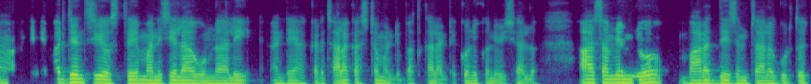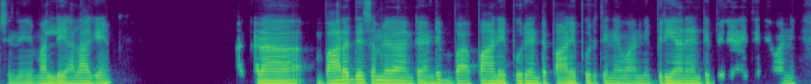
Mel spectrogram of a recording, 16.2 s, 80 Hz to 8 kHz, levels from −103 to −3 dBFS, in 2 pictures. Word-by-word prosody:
ఆ! - - -3 0.5
ఎమర్జెన్సీ 130 0 +3
వస్తే 120 +2 -1 0.2
మనిషి 105 +1 +1
ఎలా 110 0 +4 0.2
ఉండాలి. 100 0 +1 0.3
అంటే 105 0 -4
అక్కడ 100 0 -8
చాలా 95 +3 +1
కష్టమండి 100 -4 -3
బతకాలంటే 85 -1 -7
కొన్ని 100 -2 0
కొన్ని 90 -1 -5
విషయాల్లో. 85 -1 -7 0.5
ఆ - - +5
సమయంలో 125 -1 +5 0.4
భారతదేశం 105 0 +2
చాలా 100 0 +2
గుర్తొచ్చింది. 95 -1 -4 0.2
మళ్ళీ 100 0 +2
అలాగే 100 -1 +1 1.4
అక్కడ 105 -1 -2 0.6
భారతదేశంలో 115 +1 +3
ఎలా 110 -1 +3
అంటే 105 0 -1
అండి. 100 +4 0
బ - - -17 0.2
పానీ 105 -1 +3
పూరి 105 -1 +1
అంటే 100 0 -1
పానీ 100 +1 +2
పూరి 100 -1 -1
తినేవాడిని. 95 -1 -2
బిర్యానీ 105 -1 +2
అంటే 100 +1 -2
బిర్యానీ 100 0 -9
తినేవాడిని. 95 +1 -10
100 Hz, 135 wpm, -21 LUFS, 95-110 Hz, 1.4 s, ఆ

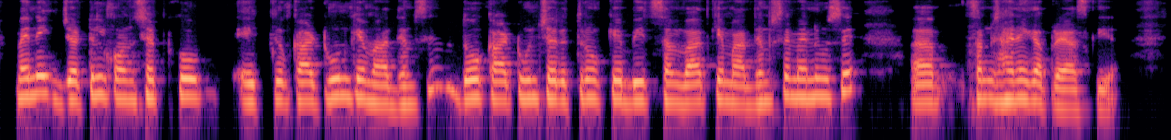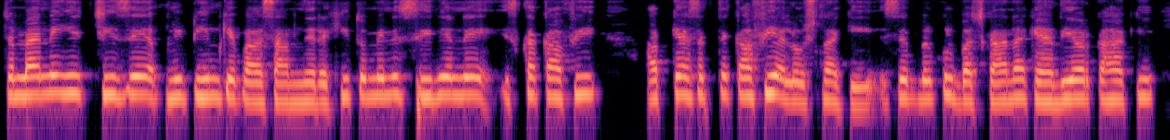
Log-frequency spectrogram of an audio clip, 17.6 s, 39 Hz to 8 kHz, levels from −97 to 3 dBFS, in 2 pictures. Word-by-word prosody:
मैंने 205 +3 +5
एक 225 -5 -1
जटिल 185 +4 +2
कांसेप्ट 190 0 -1
को 205 -1 +6 0.4
एक 165 +1 -2
कार्टून 185 +3 +1
के 195 -1 +2
माध्यम 155 -1 -1
से 265 - -6 0.2
2 190 +1 +5
कार्टून 180 +2 0
चरित्रों 185 +1 0
के 190 - +3
बीच 175 0 +2
संवाद 165 -1 +1
के 185 - 0
माध्यम 160 +1 -2
से 215 - 0
मैंने 200 0 +1
उसे 200 +5 +1 0.5
अ, 165 0 +3 0.3
समझाने 185 0 +1
का 175 - +3
प्रयास 135 -3 -1
किया। 130 - -7 0.5
जब 210 - +2
मैंने 220 +2 +5
ये 230 0 +2
चीज़ें 220 0 +3
अपनी 200 0 0
टीम 200 0 +3
के 200 - +5
पास 170 -1 +2
सामने 170 0 -1
रखी 165 +4 -2
तो 205 - +4
मेरे 210 +1 +1
सीनियर 210 0 +1
ने 215 +1 +3 0.2
इसका 205 +3 -2
काफ़ी, 220 +3 -1 0.4
आप 190 0 -2
कह 220 -1 +4
सकते 210 +1 -3
हैं - - -10
काफ़ी 210 +2 +4
आलोचना 175 -2 -1
की। 150 -1 -5
इसे 170 +4 0
बिल्कुल 185 +3 0
बचकाना 175 +2 +1
कह 170 -1 +3
दिया 185 +3 +4
और 190 - +1
कहा 185 0 +1
कि 200 0 -3
190 Hz, 195 wpm, -23 LUFS, 170-205 Hz, 0.5 s, को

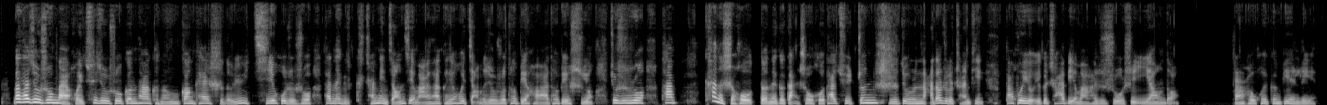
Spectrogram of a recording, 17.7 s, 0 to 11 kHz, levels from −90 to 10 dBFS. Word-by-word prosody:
那 345 0 +9
她 350 +1 +11
就 335 -1 +7
是 310 - +8
说 290 0 +5
买 260 -11 +7
回 170 0 -1
去 275 +9 -4
就 250 - +1
是 - - -8
说 240 -1 +1
跟 230 +1 +1
她 235 -1 +1
可 205 -2 -7
能 180 +2 -6
刚 225 +1 +1
开 225 +2 -3
始 200 -6 -8
的 165 - -7
预 245 +6 -2
期， 235 +4 -1
或 240 -1 +1
者 180 - -2
说 195 +2 -2 0.2
它 240 - -1
那 225 0 -3
个 190 -3 -6 0.2
产 210 +3 -2
品 235 -5 +1
讲 185 +5 -1
解 260 +3 -1
嘛， 155 +2 -4
他 195 +1 -1
肯 195 -1 -6
定 220 +2 -2
会 230 -1 -1
讲 - - -6
得 160 - -7
就 185 - -3
是 - - -7
说 195 0 -1
特 230 +4 -6
别 195 -1 -1
好 195 -2 -7
啊、 - - -2
特 210 +4 -6
别 185 -1 -1
实 185 - -7
用。 170 -2 -3 0.2
就 270 0 +3
是 255 0 +1
说 260 -1 +4 0.2
她 285 -3 +3 0.4
看 455 -5 +4
的 - - +7
时 195 - 0
候 185 -2 +5
的 180 -3 +3
那 185 +2 +1
个 195 +1 +1
感 185 -1 0
受 195 +1 -1
和 190 0 0
她 220 +1 +1
去 225 0 -5
真 275 +3 +2
实， 220 -7 -4
就 220 +1 -1
是 205 - -1
拿 205 -1 0
到 250 - +3
这 235 - -2
个 195 - -1
产 180 -2 -6
品， 195 +1 -8 0.3
它 220 +1 -3
会 255 +1 +5
有 - - +2
一 175 - -3
个 205 - -3
差 215 +3 -5
别 160 -7 -2
吗？ 165 +1 -5
还 170 0 -8
是 175 +1 -8
说 170 -1 -5
是 - - -5
一 - - -7
样 165 -2 -4
的， 140 - -8 0.7
反 155 - -3
而 185 - -4
还 185 0 -2
会 205 +2 -4
更 200 +1 -4
便 195 -3 -4
利？ 175 +1 -7
200 Hz, 330 characters per minute, -20 LUFS, 180-235 Hz, 0.7 s, 她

